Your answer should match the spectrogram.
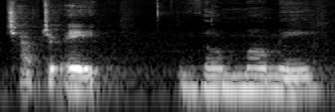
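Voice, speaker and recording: A woman, a first grade teacher, narrating a children's storybook in an expressive, suspenseful, dramatic way. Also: low voice. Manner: suspenseful, dramatic, pauses to explain words.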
